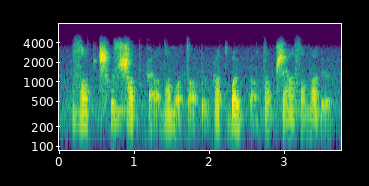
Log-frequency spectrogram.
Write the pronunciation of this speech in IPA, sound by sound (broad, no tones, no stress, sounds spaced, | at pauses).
zˤ ʌ tˤ ʈ͡ʂʰ ʊ z ʐ ə˞ tˤ k ɛ̰ dˤ ɑ ðˤ ṵ tˤ ṵ p ə̰ kʷ i tˤ ɓ u kʷ ɛ̰ tˤ ʊ b ʂ æ sˤ ə ðˤ ə ɗ ə̰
